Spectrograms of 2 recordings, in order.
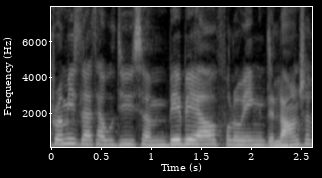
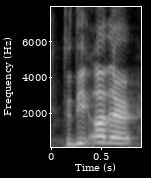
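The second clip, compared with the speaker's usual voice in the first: louder, teasing jab at the rest; playful loud scold; 5 semitones higher, 10 dB louder than usual. Real, not acted. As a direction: call out the slackers with mock sternness. Scolding those without objectives.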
